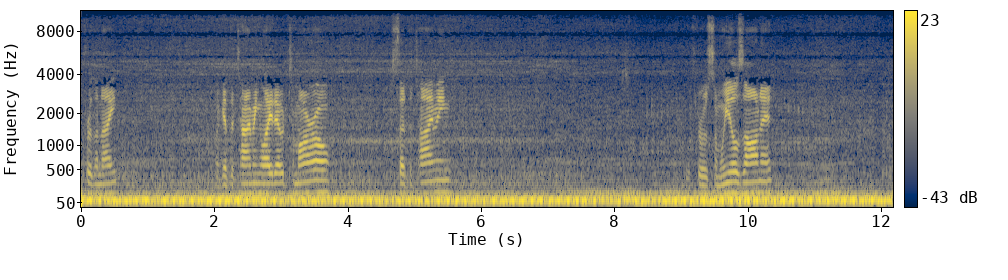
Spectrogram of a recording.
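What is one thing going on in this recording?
An engine idles with a steady low rumble.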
